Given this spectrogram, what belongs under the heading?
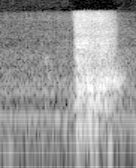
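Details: A quiet pause, then a brief airy whoosh of about a third of a second: a mechanical ventilator breath from the male podcast host's own ventilator, recorded in real life while he speaks.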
